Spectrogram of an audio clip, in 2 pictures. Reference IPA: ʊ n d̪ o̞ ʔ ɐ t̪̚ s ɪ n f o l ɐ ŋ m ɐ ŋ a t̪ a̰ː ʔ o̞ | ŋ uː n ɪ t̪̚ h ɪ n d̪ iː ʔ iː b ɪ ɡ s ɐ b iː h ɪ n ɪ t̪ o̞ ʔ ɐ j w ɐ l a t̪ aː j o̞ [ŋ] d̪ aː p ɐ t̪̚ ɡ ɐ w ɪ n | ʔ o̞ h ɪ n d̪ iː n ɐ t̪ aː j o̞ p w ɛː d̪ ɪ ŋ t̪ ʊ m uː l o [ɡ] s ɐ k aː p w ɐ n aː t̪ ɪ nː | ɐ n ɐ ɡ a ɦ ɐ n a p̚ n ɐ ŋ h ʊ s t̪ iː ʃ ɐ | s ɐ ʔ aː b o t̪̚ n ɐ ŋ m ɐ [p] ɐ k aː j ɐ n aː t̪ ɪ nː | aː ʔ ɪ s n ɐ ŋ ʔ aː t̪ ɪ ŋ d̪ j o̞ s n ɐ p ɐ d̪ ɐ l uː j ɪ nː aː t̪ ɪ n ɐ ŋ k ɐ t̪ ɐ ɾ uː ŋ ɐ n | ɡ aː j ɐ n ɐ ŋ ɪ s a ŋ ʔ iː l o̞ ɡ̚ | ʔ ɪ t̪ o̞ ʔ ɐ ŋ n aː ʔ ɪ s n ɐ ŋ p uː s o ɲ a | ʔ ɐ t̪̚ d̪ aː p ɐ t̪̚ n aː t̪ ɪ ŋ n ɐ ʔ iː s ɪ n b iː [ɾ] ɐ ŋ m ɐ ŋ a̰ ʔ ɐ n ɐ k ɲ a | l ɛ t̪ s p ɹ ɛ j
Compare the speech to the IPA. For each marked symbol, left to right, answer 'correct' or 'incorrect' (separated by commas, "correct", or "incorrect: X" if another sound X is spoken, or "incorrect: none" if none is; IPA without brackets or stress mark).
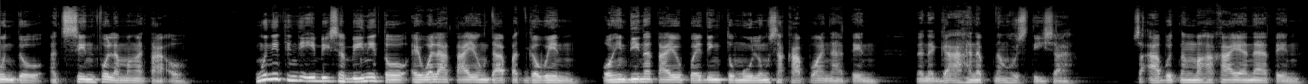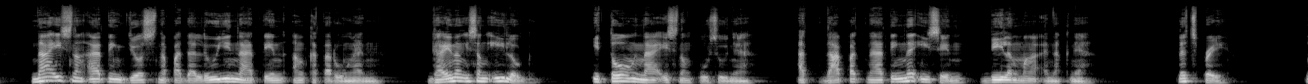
correct, incorrect: ŋ, incorrect: k, incorrect: l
